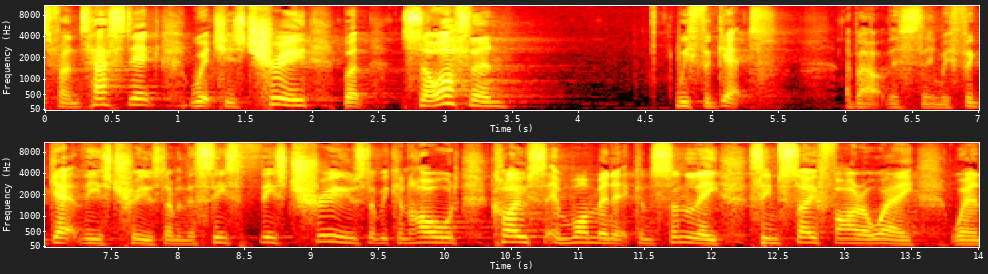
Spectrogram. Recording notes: Recorded at freedomcentre church, Preston on Sunday 25th August 2019.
